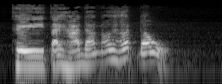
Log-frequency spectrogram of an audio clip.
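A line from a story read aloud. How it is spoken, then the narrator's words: Smiling. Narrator (Vietnamese): Kim Tuyết Ngân mẩm mỉm cười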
